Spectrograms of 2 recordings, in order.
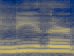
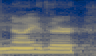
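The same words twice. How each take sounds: First: Pronounced the way the speaker's Southern US region says it. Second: Pronounced the way British people say it.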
